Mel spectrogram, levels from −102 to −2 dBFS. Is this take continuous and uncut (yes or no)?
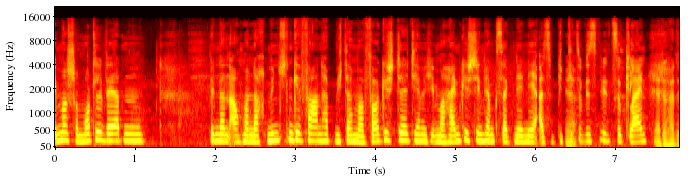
no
